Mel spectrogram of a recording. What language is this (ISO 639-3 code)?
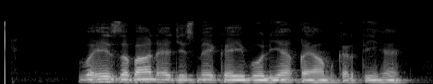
urd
